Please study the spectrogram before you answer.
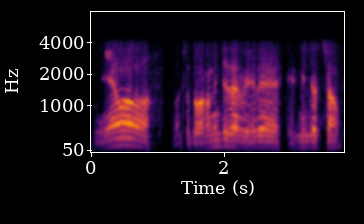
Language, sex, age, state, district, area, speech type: Telugu, male, 60+, Andhra Pradesh, East Godavari, urban, conversation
